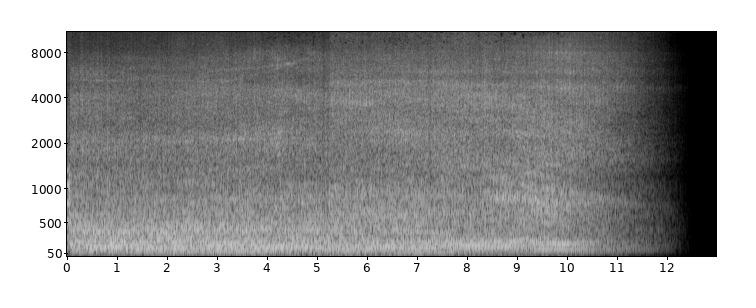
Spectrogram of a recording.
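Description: An eight-wheeled armoured vehicle's diesel engine rumbles as it drives past.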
